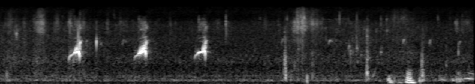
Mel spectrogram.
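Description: Three short, rising whistled chirps from a bird, about a second apart, against near silence. A few soft low knocks follow near the end.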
